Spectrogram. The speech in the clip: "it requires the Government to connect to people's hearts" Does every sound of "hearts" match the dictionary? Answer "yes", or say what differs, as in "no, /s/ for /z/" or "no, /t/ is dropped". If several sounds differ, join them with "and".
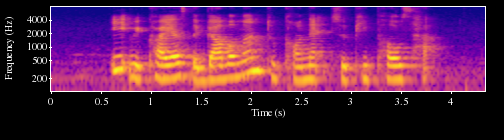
no, /s/ is dropped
